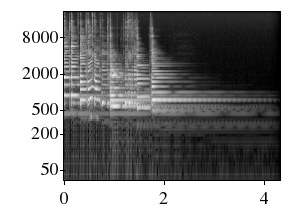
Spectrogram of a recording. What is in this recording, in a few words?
PIPA PHRASES; Spectrasonics; Heart of Asia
